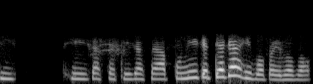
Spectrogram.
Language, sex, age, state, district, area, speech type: Assamese, female, 18-30, Assam, Jorhat, urban, conversation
